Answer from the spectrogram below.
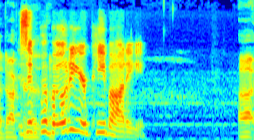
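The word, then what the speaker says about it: Pabodie: is it probably your peabody uh it's spelled p-a-b-o-d-i-e that's yeah that's pabotti that's um okay yeah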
